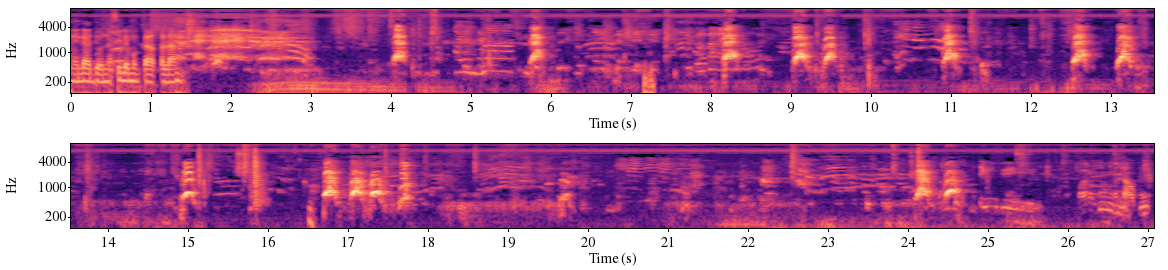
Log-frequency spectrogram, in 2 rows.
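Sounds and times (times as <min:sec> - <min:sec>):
dog barking: 0:03.6 - 0:04.6, 0:05.5 - 0:06.3, 0:08.0 - 0:11.5, 0:12.4 - 0:13.6, 0:14.5 - 0:15.6, 0:16.6 - 0:18.0, 0:24.0 - 0:24.9.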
